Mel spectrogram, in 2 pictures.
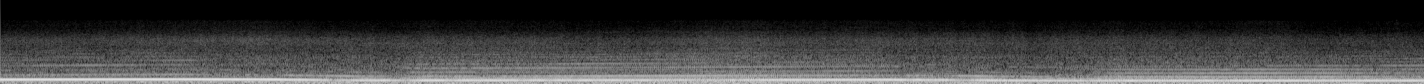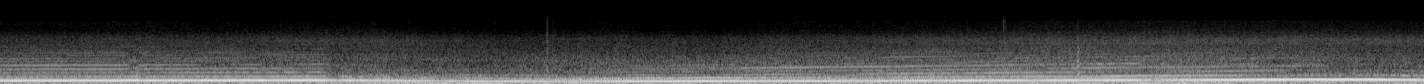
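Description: Renault Clio 172 RS's 2.0-litre four-cylinder engine heard from inside the cabin at high revs. Its note climbs slowly, then drops suddenly, four times at intervals of about seven to ten seconds, over steady road and wind noise.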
